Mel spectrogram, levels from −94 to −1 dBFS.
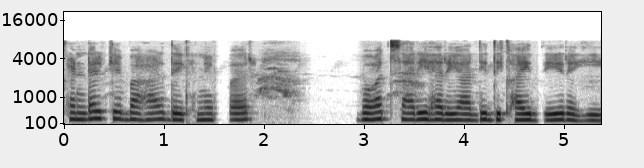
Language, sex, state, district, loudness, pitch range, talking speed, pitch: Hindi, female, Uttar Pradesh, Lalitpur, -17 LUFS, 210-225 Hz, 125 wpm, 220 Hz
